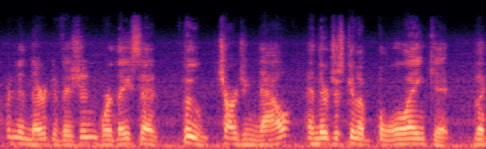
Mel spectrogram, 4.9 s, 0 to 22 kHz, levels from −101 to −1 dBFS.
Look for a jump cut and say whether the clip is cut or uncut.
uncut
